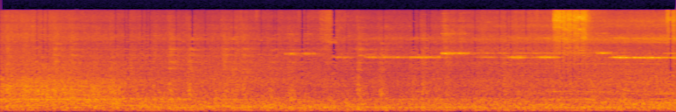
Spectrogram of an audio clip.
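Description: A train rumbles slowly into a station, its wheels rolling on the rails.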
